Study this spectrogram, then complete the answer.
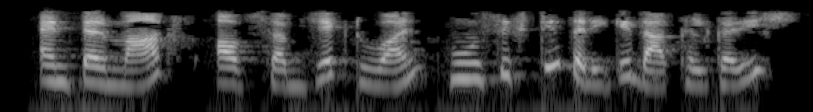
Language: Gujarati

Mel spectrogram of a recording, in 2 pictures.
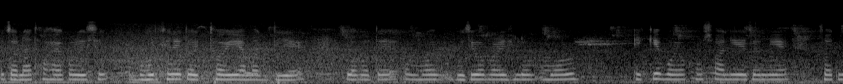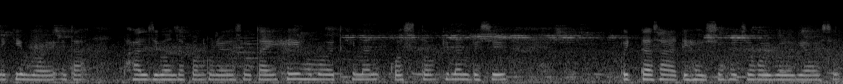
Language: Assamese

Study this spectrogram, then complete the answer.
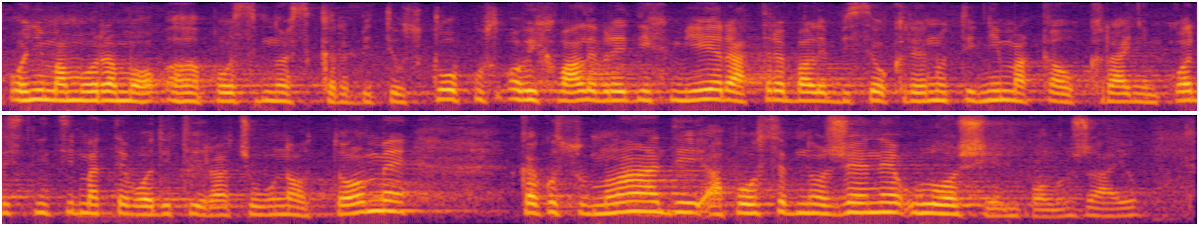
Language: Croatian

